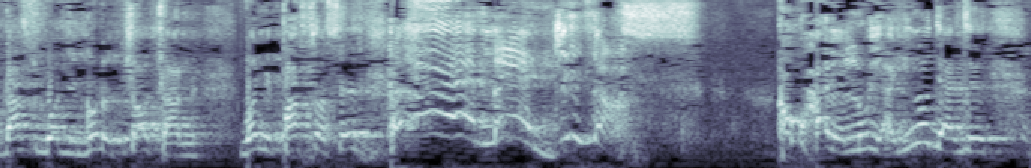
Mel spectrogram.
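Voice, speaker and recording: High-voiced preacher in an echoey hall. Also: male voice. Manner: animated, exclaims hallelujah and praise God often; repeats and restarts phrases. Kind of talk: sermon.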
